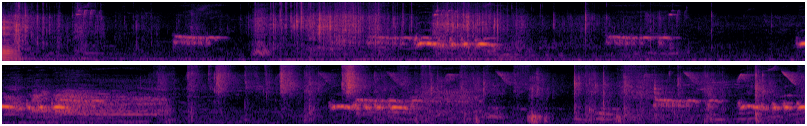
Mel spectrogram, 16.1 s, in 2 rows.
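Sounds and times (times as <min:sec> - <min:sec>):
birds calling: 0:00.0 - 0:16.0
rustling noise: 0:02.4 - 0:06.1.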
